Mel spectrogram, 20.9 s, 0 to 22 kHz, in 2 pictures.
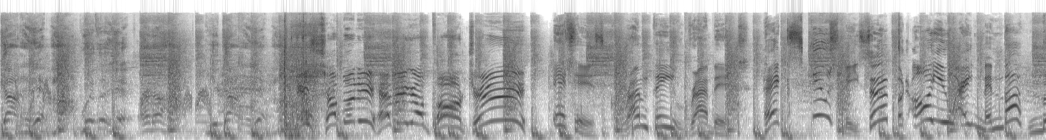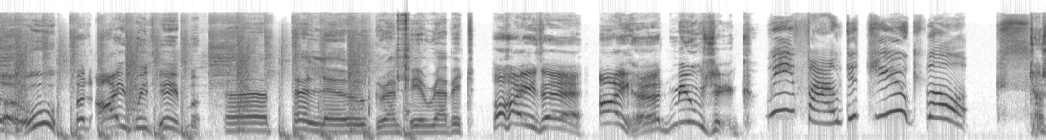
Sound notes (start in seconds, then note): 2.9 shouts; 14.3 hip hop music ends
